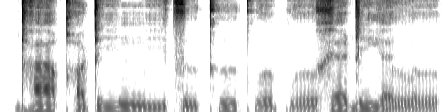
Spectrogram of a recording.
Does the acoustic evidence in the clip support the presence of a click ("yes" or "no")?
no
